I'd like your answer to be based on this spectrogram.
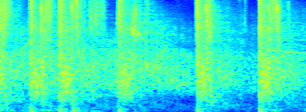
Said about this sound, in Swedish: Men du, vi behöver inte överdriva det här. Vadå, vi måste ta i lite? Du sa det var skottlossning. Ja, men det räcker ju.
